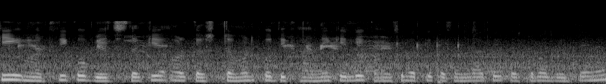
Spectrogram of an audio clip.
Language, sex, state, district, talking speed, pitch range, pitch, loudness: Hindi, female, Bihar, Madhepura, 205 wpm, 165-190 Hz, 175 Hz, -25 LUFS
